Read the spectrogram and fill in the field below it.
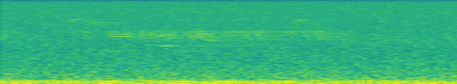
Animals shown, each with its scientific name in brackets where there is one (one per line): Black-capped Chickadee (Poecile atricapillus)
